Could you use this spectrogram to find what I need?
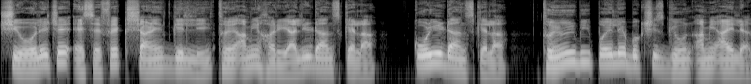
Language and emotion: Goan Konkani, neutral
